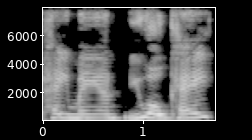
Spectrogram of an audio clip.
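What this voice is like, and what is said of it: Put-on Southern accent. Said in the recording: “Your impression of a Southern accent is adorable.”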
